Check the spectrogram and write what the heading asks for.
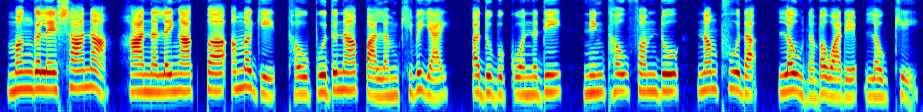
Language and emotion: Manipuri, neutral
